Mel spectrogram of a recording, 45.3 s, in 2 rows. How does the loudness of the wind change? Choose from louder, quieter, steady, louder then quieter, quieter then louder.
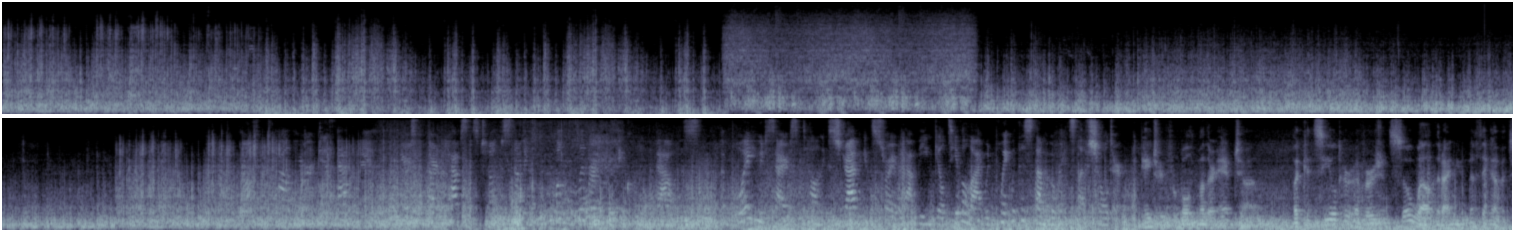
louder.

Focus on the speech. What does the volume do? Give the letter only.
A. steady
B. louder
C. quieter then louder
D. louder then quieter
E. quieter
B.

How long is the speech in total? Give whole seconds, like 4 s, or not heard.
19 s.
